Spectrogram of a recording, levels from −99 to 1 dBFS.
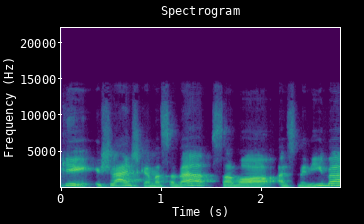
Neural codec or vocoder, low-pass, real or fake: none; 14.4 kHz; real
